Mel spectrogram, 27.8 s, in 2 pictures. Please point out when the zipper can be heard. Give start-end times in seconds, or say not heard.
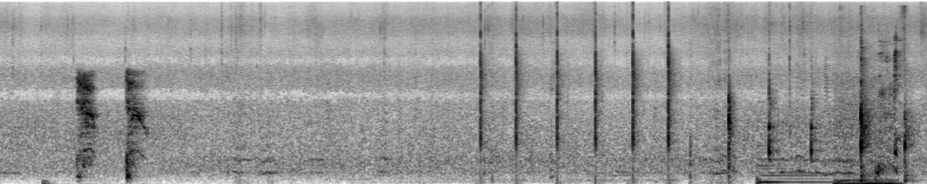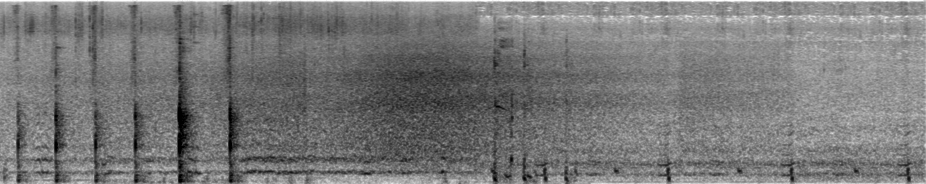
not heard.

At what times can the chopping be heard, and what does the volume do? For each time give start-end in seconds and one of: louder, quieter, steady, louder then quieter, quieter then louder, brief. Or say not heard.
7.2-17.6 louder.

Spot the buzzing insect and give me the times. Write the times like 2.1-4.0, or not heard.
0.0-27.7.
